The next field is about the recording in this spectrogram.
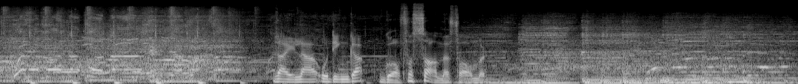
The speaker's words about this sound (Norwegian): Det er fem år siden sist, men nå er valgkampsirkuset i full gang igjen i Kenya. William Ruto taler til sine tilhengere, før han entrer et lasteplan på en pickup som kjører gjennom den jublende folkemengda til lyden av musikk.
